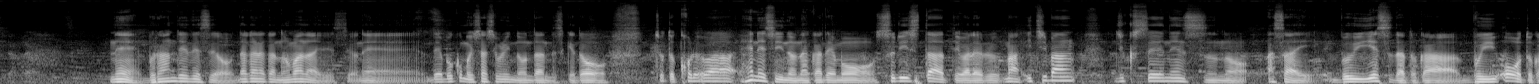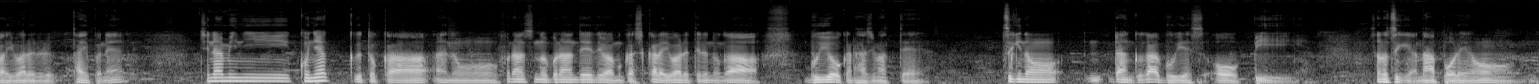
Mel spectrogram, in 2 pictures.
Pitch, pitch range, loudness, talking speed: 105 Hz, 90-130 Hz, -15 LUFS, 310 characters per minute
